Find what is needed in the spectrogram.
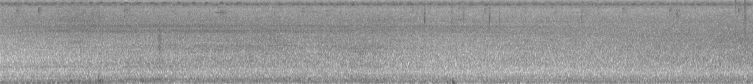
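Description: Low, steady rumble of a passing motor vehicle, strongest in the first few seconds, with a single soft click about nine seconds in.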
